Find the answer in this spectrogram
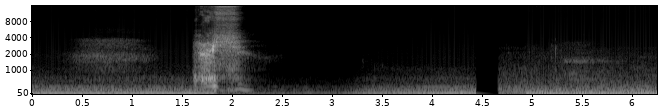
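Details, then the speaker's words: Sneeze while sick, from a compilation where many sneezes are induced: one forceful sneeze over steady low background rumble. "I can already feel it. Shit. I'm not ready. I'm not ready. Not ready."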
